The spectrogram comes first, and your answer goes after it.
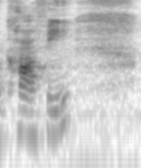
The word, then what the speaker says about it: Ko-fi: That's Ko-fi or coffee, if you pronounce it that way.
